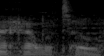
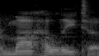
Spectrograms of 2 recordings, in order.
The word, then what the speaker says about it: Mahalito: halotel and we got my halotel here or mahalito I think is how the developer actually pronounces it there we go mahalito to the rescue all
